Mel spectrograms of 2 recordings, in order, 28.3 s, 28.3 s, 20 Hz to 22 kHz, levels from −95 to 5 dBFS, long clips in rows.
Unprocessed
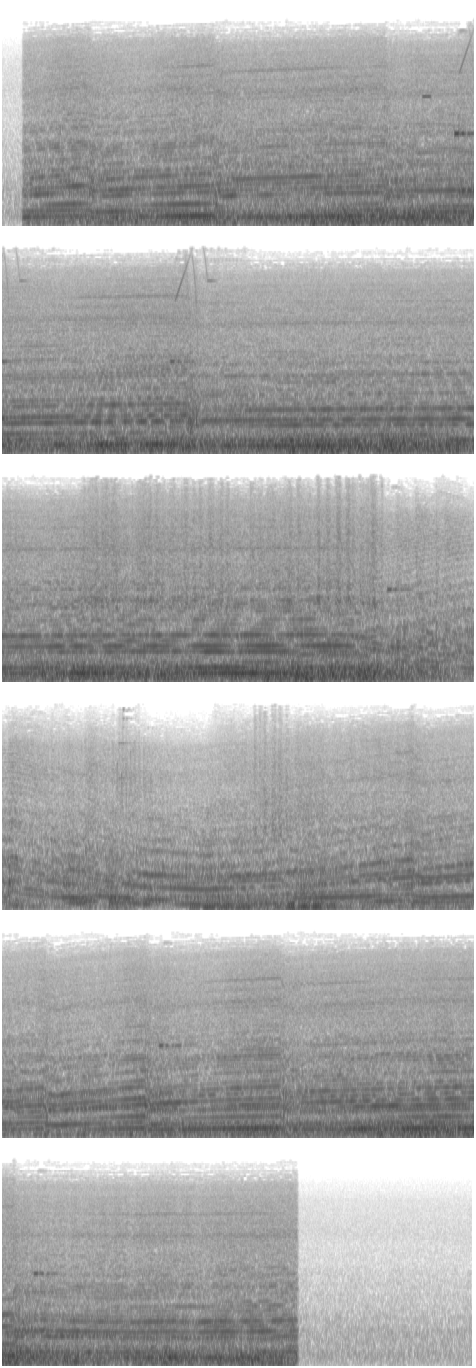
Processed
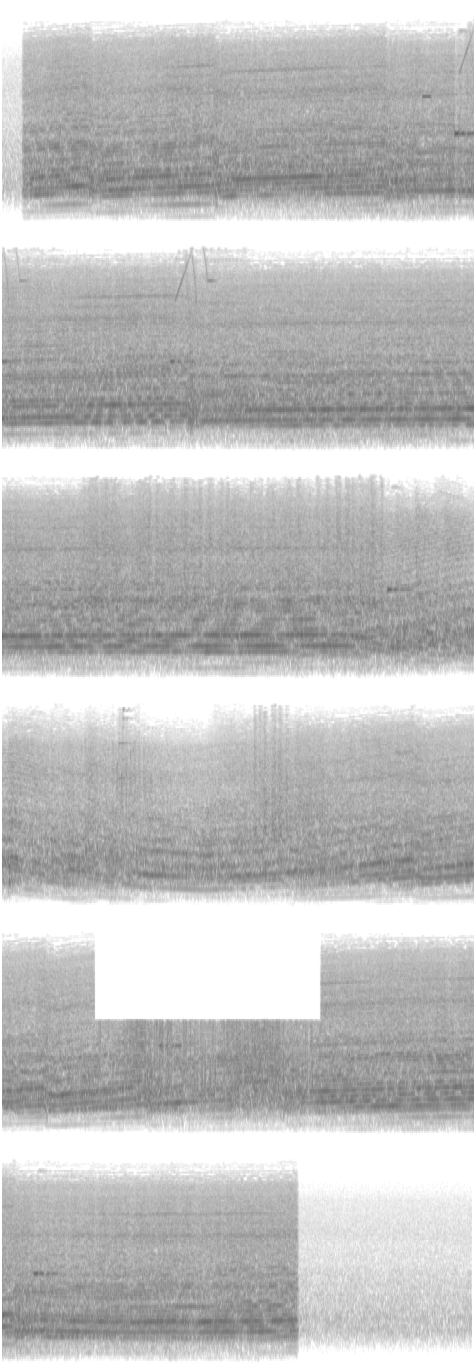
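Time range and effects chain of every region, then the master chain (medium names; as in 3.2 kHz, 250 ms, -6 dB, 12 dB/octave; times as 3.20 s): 19.81–22.08 s: integer overflow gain 21 dB + brick-wall FIR low-pass 3.1 kHz
whole clip: high-pass 740 Hz 24 dB/octave; peak limiter -25 dBFS; trim -3.5 dB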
